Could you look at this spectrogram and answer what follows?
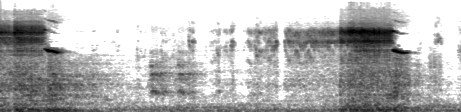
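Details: Swallows singing at a window. A scratchy high buzzing twitter ends in a sharp falling squeak, then after a quiet pause a second burst of the same chatter ends the same way.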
